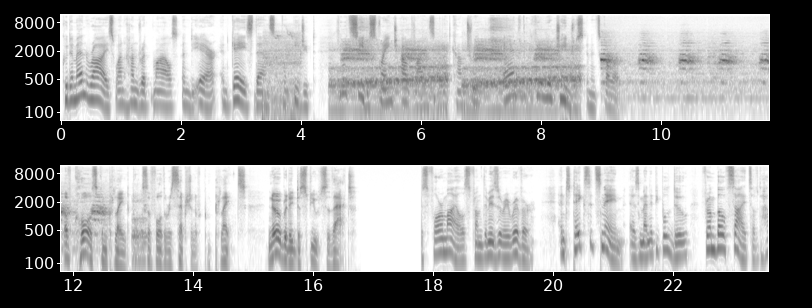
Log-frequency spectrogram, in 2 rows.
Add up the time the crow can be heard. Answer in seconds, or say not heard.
10 s.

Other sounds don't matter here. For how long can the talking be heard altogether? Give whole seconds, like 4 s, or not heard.
20 s.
